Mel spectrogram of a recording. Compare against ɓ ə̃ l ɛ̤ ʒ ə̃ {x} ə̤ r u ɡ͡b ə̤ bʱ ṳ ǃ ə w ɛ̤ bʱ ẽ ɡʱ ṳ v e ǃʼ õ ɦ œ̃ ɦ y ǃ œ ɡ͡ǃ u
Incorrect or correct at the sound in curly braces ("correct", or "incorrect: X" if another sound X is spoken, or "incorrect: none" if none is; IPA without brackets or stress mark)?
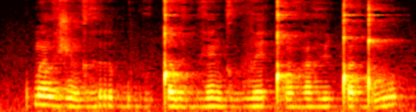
incorrect: ɡʱ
